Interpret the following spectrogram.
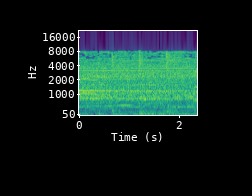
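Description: Radio station jingle music.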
